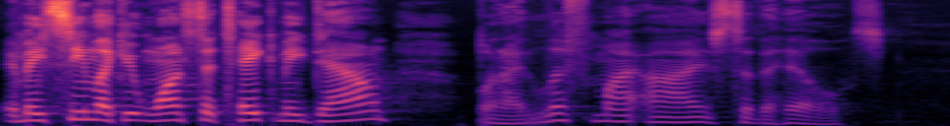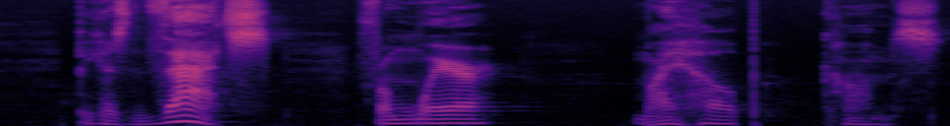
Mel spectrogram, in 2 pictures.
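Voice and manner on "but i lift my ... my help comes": hushed to a whisper. Acted. Preacher to the congregation, fading into a slow whisper. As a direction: drop softer line by line until the last words are a slow whisper.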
